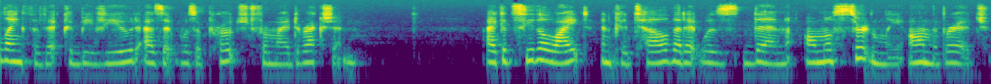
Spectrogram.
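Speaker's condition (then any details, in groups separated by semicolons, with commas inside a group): No condition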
